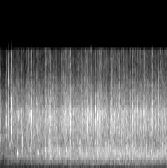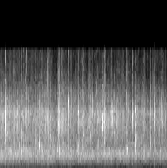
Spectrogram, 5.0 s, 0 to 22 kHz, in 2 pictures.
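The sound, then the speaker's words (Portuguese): Sustained applause from a crowd for a group of people from Rondon do Pará who travelled 45 hours. A dense, steady wash of clapping stays loud and even throughout, with faint low tones humming underneath. “Vamos aplaudir, minha gente.”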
